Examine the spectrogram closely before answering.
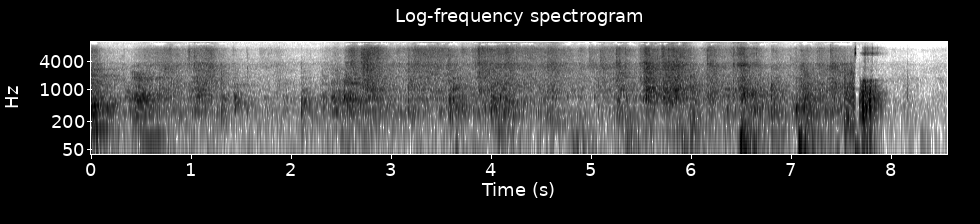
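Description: Cardboard scrapes and rattles as a box is handled.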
